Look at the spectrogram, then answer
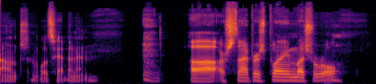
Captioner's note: clears throat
